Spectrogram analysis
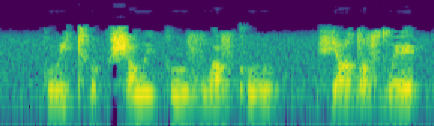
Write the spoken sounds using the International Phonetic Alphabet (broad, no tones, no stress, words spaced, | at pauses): kujtʰukʃɒwi kuvwɒvkʼu | fjidˤivdwe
